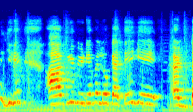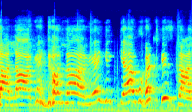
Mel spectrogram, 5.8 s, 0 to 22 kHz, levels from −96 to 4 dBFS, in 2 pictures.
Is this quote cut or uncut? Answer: uncut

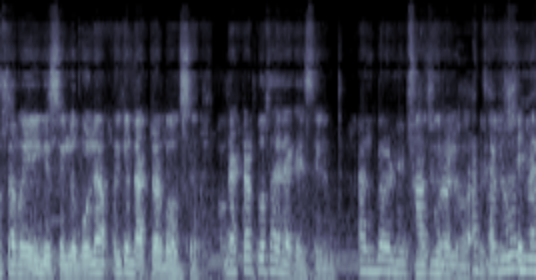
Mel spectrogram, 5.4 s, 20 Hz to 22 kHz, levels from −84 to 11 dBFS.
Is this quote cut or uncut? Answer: uncut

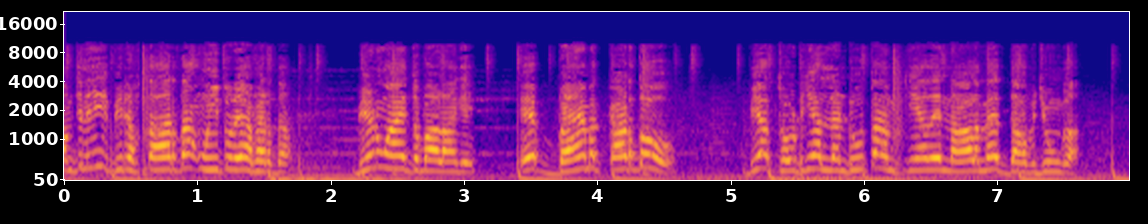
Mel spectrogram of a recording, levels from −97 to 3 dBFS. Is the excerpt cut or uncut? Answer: uncut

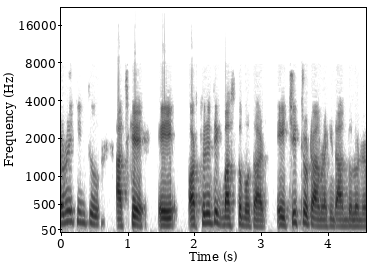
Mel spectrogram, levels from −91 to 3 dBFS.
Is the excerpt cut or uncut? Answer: cut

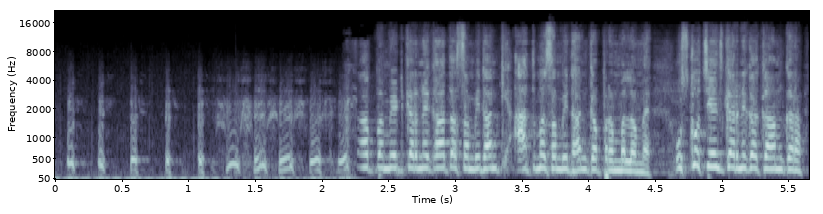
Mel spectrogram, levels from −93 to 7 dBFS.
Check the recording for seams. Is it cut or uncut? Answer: cut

